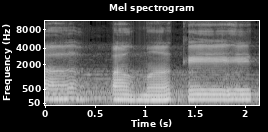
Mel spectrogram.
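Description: A Bengali devotional song: one voice sings long, wavering notes over a steady low backing drone.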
